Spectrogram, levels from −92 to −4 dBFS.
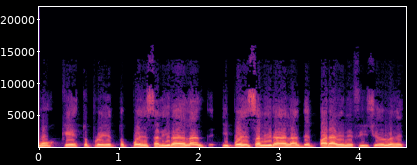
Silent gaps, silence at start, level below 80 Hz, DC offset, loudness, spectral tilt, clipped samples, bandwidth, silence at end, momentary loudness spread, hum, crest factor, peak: none; 0 s; -60 dBFS; under 0.1%; -18 LUFS; -7 dB/octave; under 0.1%; 9.6 kHz; 0.05 s; 6 LU; none; 12 dB; -6 dBFS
